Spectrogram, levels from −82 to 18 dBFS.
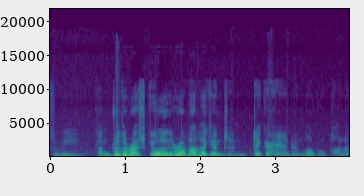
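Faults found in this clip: Automatic gain rising, 1.3 to 1.88 s. Voice and room noise swell together by about 3 dB. AGC stage on capture side judged input too quiet, ramped its gain up over roughly 0.6 s. Background rises with voice, so not talker movement. Level shifts near 0.5 s and 3.0 s track voice only, consistent with the talker moving relative to the mic; room noise present throughout, part of the acoustic recording.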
